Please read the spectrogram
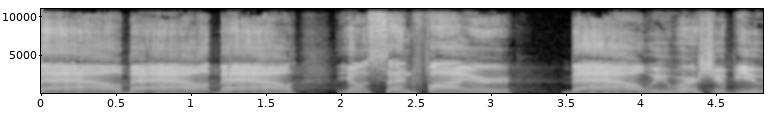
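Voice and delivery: high, long, drawn-out, stretched shout. Retelling a story, the speaker acts out worshippers calling on Baal: imitating people shouting. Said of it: "so they're shouting".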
